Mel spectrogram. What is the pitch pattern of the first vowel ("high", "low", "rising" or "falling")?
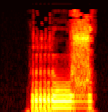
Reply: high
